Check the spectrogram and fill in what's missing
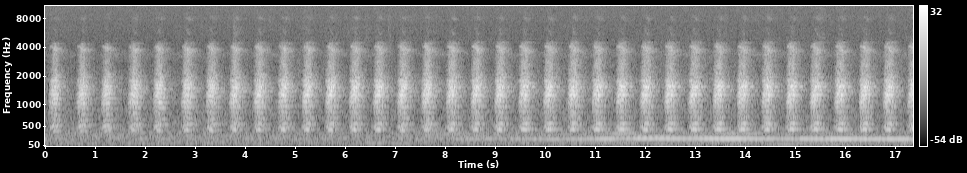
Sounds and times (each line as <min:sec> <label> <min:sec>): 0:00.1 Cane toad call 0:17.3
0:08.3 traffic 0:17.3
